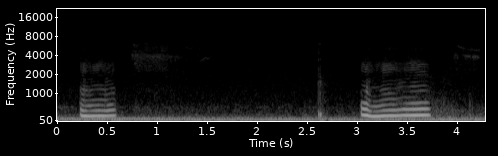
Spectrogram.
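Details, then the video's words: Burmese cat making little noises in its sleep: two short harmonic mews, the second longer and slightly rising, separated by a quiet gap with a steady low hum behind. "Burmese cat making sleep noises"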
